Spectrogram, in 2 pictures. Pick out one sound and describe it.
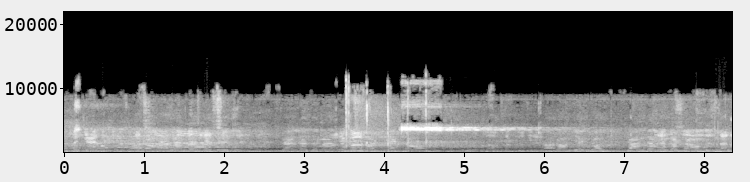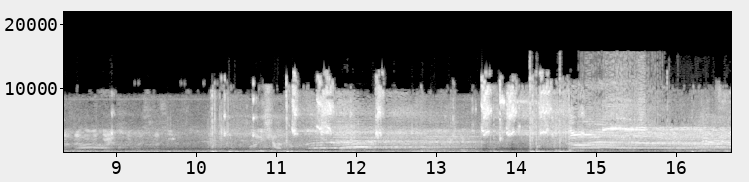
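A volleyball is struck hard with a sharp smack.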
